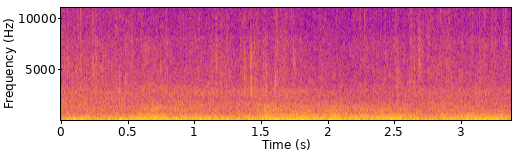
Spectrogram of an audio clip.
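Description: Heavy rain pours steadily on a hiking trail in the mountains of Corsica as a thunderstorm rumbles low underneath, a dense continuous wash of sound with no breaks.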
